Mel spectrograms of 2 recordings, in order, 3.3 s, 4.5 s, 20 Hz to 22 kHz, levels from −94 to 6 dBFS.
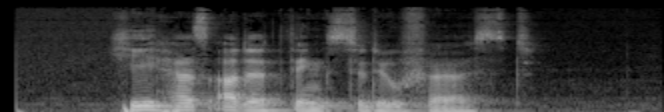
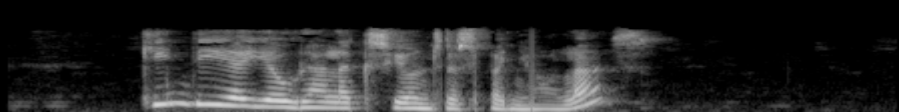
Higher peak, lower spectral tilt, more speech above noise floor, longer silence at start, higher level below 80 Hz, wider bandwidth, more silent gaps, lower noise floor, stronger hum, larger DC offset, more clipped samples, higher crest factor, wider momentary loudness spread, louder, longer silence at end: about the same, -6 dBFS vs -6 dBFS; about the same, -6 dB/octave vs -5 dB/octave; second, 31 dB vs 55 dB; second, 0.1 s vs 0.7 s; first, -38 dBFS vs -56 dBFS; first, 16 kHz vs 8 kHz; neither; second, -56 dBFS vs -73 dBFS; neither; neither; neither; about the same, 20 dB vs 16 dB; about the same, 10 LU vs 9 LU; second, -25 LUFS vs -19 LUFS; second, 0.65 s vs 1.25 s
